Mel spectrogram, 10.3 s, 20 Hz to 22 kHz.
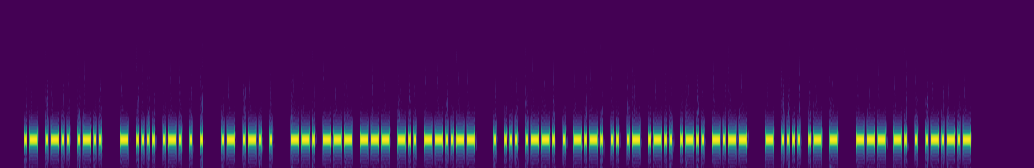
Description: Morse code, heard as a keyed tone, about 46 wpm, 700 Hz. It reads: ALL THREE ARE GOOD, ESPECIALLY THAT ONE.
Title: Sentences from Top 1000 Words - Review Part 4 - 45wpm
